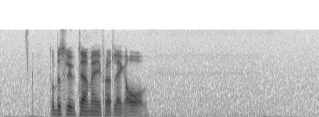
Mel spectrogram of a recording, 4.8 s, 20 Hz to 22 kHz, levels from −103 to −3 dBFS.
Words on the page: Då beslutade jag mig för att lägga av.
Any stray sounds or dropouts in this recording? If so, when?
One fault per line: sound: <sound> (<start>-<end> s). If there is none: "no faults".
no faults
